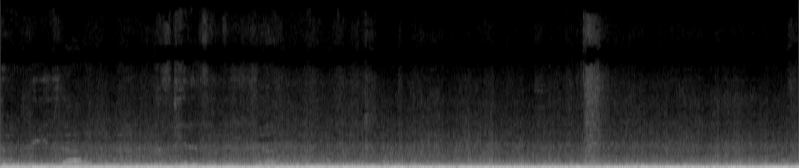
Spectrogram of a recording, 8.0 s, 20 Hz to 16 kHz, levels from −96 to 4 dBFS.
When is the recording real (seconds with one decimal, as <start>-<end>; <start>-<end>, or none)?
0.0-2.0; 2.7-4.2; 4.8-6.7; 7.6-8.0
